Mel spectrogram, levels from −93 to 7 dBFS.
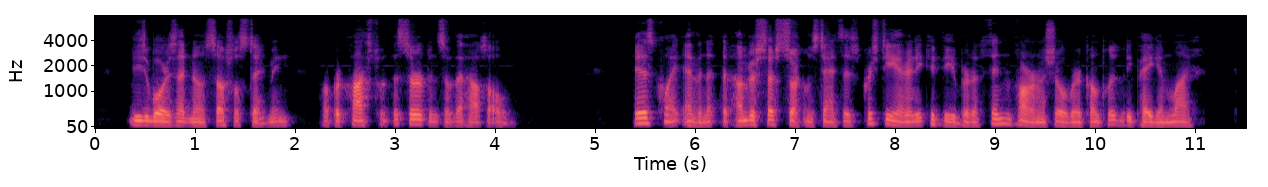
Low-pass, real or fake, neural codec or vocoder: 7.2 kHz; fake; codec, 16 kHz, 0.5 kbps, FunCodec, trained on LibriTTS, 25 frames a second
